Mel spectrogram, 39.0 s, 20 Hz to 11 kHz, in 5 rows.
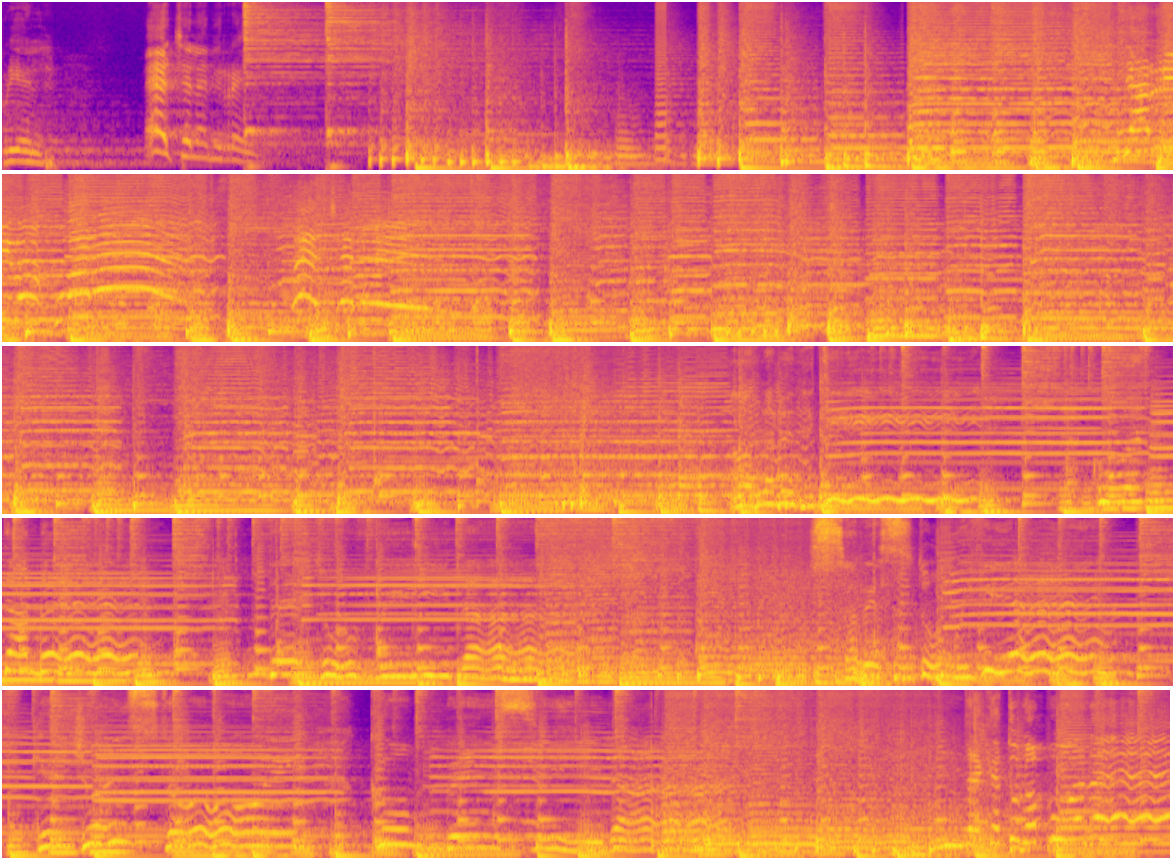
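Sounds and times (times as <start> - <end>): drums: 1.0 - 39.0
snare drum rolls: 2.7 - 20.7
pulsing tuba bass: 3.0 - 39.0
brass playing loud held chords: 3.9 - 38.9.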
